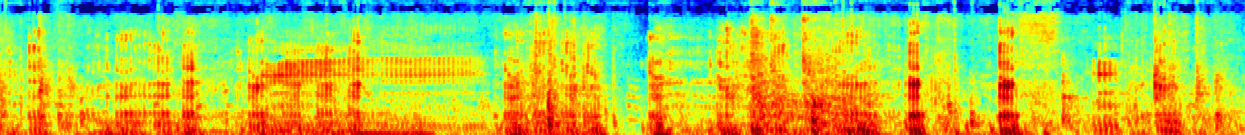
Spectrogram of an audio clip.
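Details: Farm pigs calling during chores, loud overlapping grunts and squeals, rough and broadband, with a sustained squeal near the start and clattering noises throughout.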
